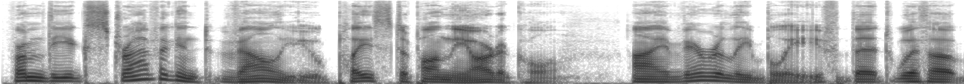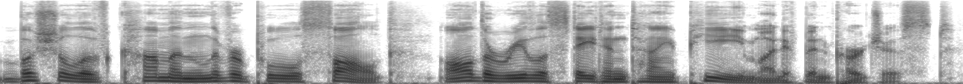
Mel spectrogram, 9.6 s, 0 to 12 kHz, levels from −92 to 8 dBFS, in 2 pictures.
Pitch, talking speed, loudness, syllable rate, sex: 105 Hz, 180 wpm, -17 LUFS, 5.5 syllables/s, male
